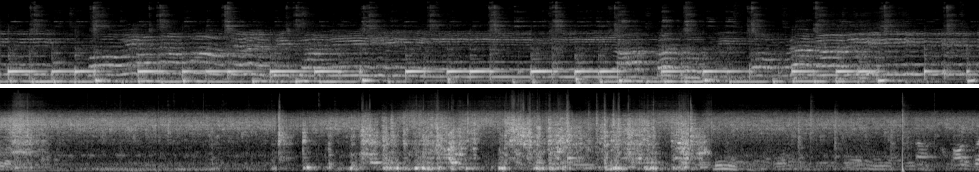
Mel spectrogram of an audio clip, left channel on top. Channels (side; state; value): both; different; correlation -0.01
